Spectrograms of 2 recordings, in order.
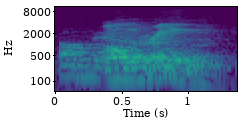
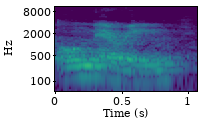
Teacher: Instead of omerim, it's omrim. The shiva underneath the mem creates a glottal stop and creates two syllables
